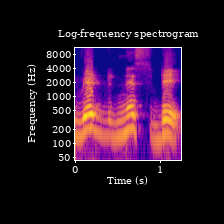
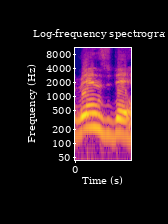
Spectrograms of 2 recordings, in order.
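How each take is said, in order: First: The middle 'd' sound is pronounced. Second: The middle 'd' sound is silent. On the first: The speaker calls it wrong. "ना कि वेडनेसडे" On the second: The speaker calls it right. "ये वेंसडे है"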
